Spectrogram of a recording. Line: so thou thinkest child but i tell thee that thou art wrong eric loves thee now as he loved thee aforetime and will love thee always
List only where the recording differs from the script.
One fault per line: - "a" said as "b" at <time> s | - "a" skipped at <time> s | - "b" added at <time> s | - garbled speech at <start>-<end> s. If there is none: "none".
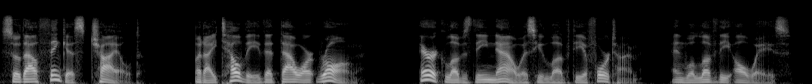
none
